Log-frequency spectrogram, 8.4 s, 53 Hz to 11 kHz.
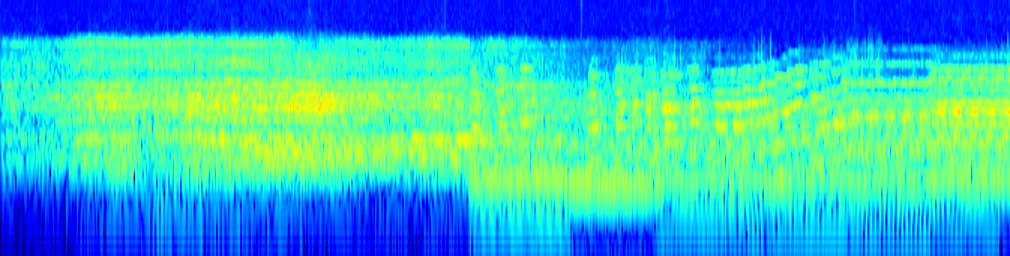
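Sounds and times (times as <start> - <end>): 
train rumbling on rails: 0.0 - 6.4
sustained whistle-like tones shifting in pitch: 0.6 - 8.3.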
